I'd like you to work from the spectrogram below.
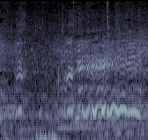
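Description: Goats bleat at a goat farm stocked for Eid sacrifice sales, a wavering call rising over low background noise and rumble, fairly close and moderately loud.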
